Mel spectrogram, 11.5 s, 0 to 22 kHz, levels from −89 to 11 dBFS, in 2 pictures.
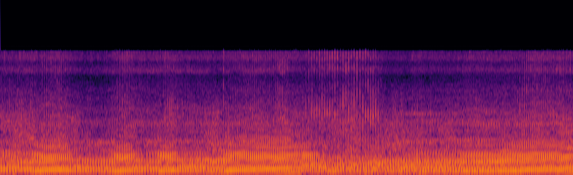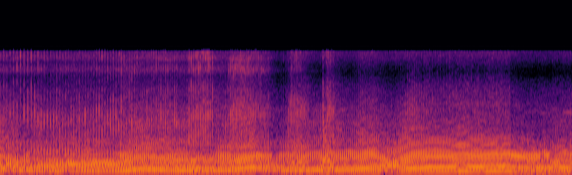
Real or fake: real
